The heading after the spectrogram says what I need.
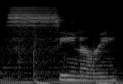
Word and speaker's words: scenery: Remember there's a silent letter in there. Rewrite it next to it how you think. Scenery.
